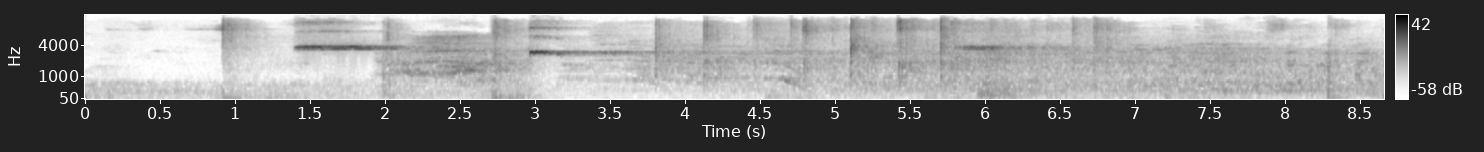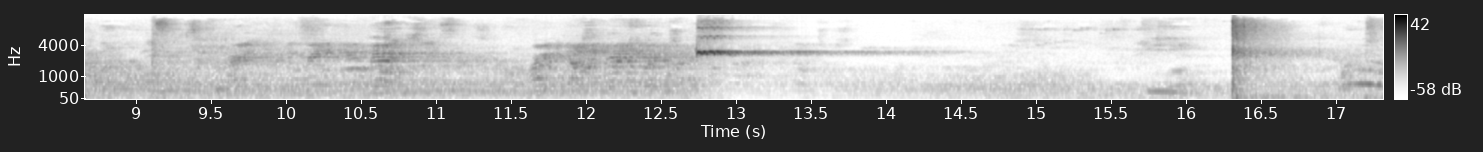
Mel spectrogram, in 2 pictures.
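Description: A volleyball thumps as it is served and hit.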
